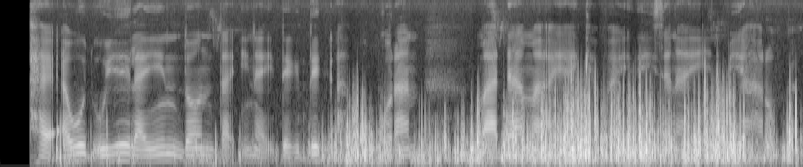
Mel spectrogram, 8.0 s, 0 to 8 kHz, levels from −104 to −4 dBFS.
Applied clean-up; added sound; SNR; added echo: none; none; none; none.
